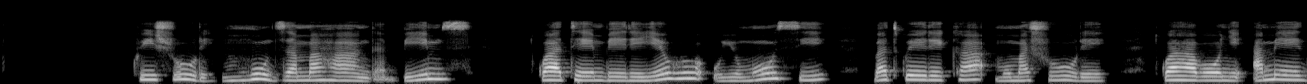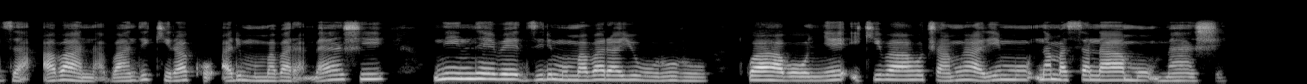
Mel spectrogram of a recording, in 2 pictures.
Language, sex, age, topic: Rundi, female, 36-49, education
